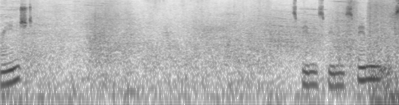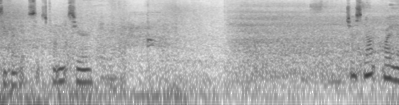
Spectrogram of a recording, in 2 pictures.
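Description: Magical spell effects whoosh and burst in quick bursts.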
